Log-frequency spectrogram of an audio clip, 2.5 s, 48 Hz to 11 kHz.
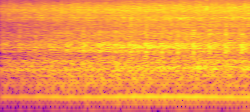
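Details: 2009 Subaru Forester after engine rebuild with used crank, first run: steady, even idle with a low drone and a faint rapid puffing tick on top, fitting a small exhaust leak.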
